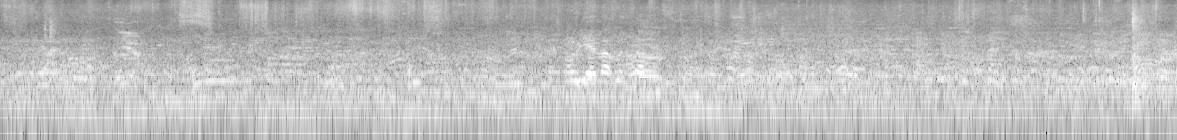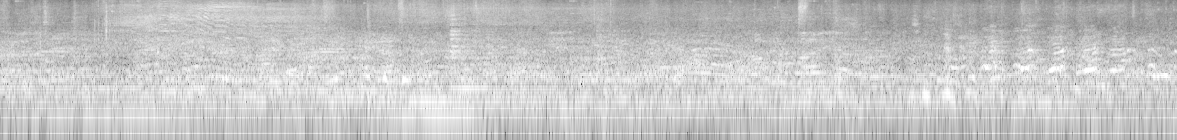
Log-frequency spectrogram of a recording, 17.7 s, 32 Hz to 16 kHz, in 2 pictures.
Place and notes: Broadway Market, Hackney, London, UK - Walk Through Broadway Market to Regents Canal
A walk through Broadway Market in Hackney, East London up to Acton's Lock on Regents Canal and back down into the market. Recorded on a Roland hand-held digital recorder (R-05?) with in-built stereo mics.
17 October 2010, ~11:00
